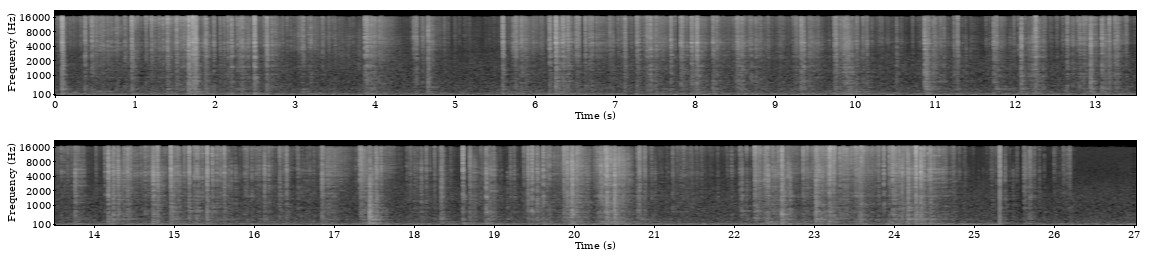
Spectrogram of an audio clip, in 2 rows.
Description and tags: sand pour on glass FF673
sand, sand pour on glass, glass
glass, pour, sand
